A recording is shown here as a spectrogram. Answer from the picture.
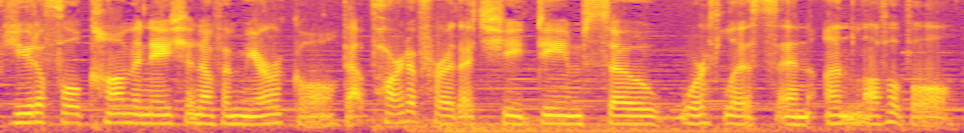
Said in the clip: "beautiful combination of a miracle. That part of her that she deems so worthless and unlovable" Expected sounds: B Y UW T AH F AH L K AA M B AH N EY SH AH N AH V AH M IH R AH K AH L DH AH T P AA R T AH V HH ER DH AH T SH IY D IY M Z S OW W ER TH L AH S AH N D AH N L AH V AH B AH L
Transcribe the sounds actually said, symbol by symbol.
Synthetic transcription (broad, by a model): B Y UW T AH F L K AA M B AH N EY SH AH N AH V AH M IH R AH K L DH AH T P AA R T AH V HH ER DH AH T SH IY D IY M Z S OW W ER TH L AH S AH N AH N L AH V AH B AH L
